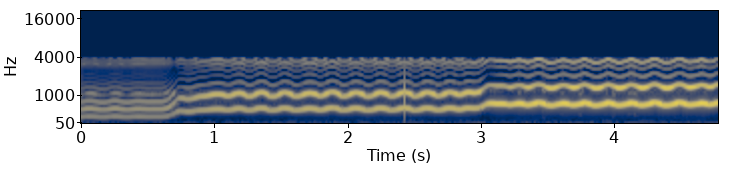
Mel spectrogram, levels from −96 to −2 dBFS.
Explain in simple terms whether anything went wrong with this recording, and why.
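Nothing went wrong with it.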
